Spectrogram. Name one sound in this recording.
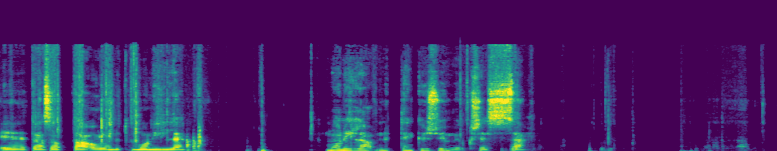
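Playing cards shuffle and slide against each other.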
